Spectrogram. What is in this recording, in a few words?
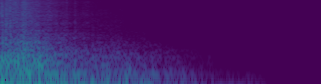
retro game explosion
